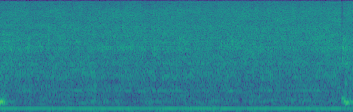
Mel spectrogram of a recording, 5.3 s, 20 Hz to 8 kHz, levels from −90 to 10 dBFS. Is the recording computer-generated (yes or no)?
yes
